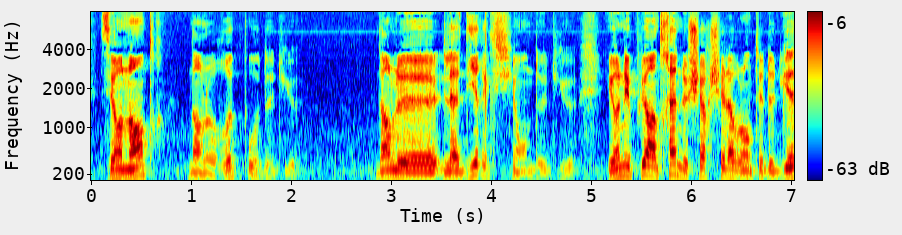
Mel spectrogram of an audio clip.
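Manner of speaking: usual speaking voice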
